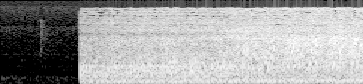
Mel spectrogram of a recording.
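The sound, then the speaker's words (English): After a brief silence, a drone's steady buzzing whine cuts in abruptly and holds loud, with a constant humming pitch and no voices; the drone ferries blood samples to a laboratory for HIV testing in Malawi. “Drones may soon be carrying blood samples to faraway laboratories for testing.”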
